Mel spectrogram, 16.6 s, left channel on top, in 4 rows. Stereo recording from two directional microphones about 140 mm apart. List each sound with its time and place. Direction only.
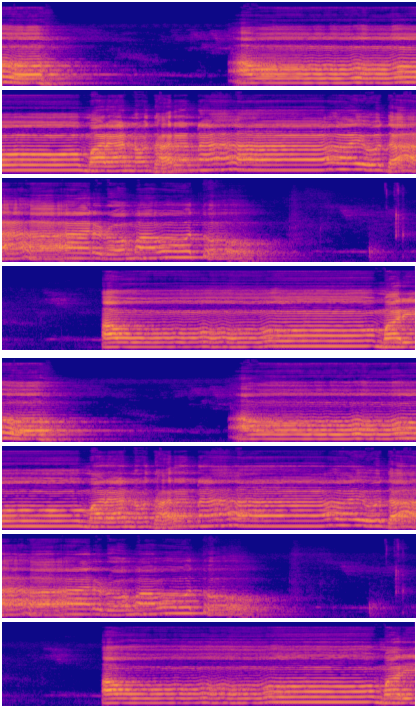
0.0 s music: 15° right (ahead or behind)
2.2 s mantra: 10° right (ahead or behind)
13.4 s a sound: 20° right (ahead or behind)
